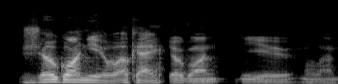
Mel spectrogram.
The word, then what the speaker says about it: Zhou Guanyu: anymore so 15th uh it's pronounced he prefers to go by zhou guanyu jo gwanyu okay yoguan you hold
